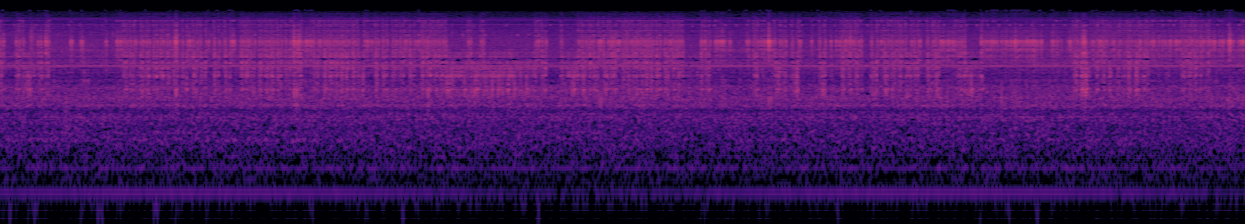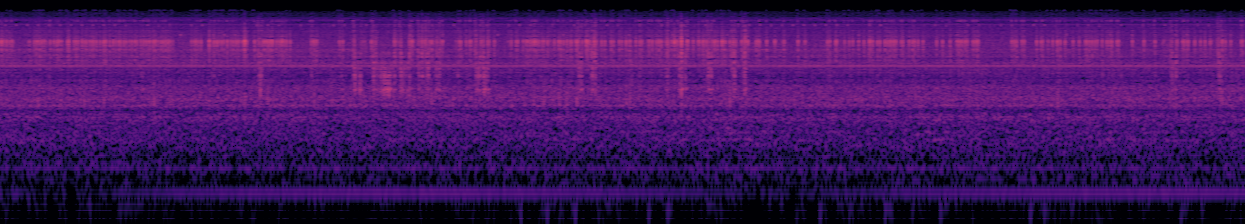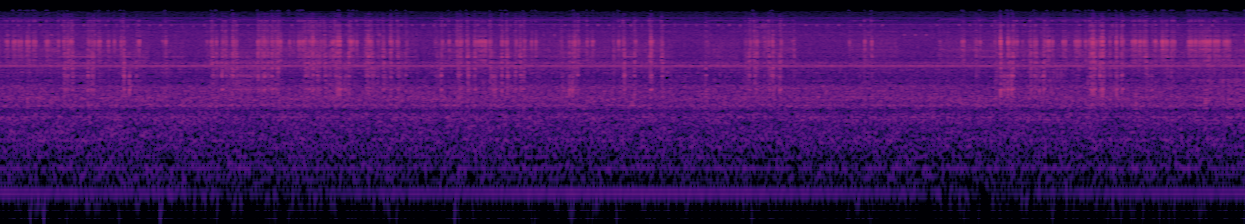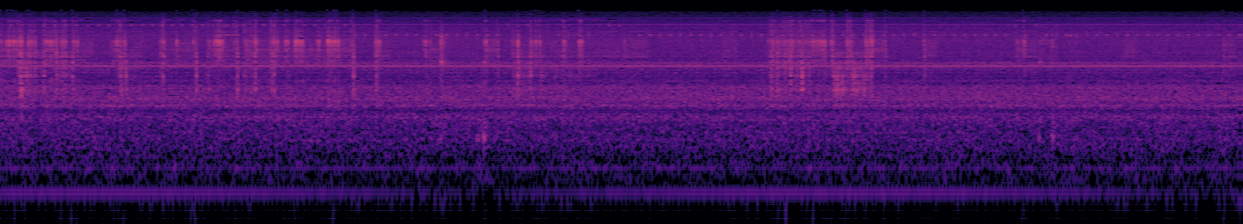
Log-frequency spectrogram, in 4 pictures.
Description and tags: bm Hard Drive
Sound of computer hard drive accessing data.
